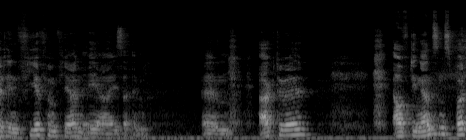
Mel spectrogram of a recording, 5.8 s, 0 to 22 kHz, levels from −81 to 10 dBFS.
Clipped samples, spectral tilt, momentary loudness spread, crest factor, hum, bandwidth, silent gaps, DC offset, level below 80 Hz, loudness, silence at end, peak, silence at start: under 0.1%; -6 dB/octave; 22 LU; 20 dB; none; 16 kHz; none; under 0.1%; -54 dBFS; -35 LUFS; 0 s; -14 dBFS; 0 s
